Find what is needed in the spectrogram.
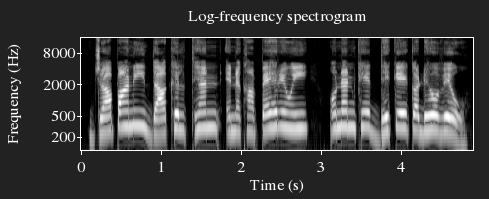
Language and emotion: Sindhi, neutral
